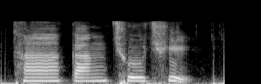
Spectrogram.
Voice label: ta gang chu qu, chinese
